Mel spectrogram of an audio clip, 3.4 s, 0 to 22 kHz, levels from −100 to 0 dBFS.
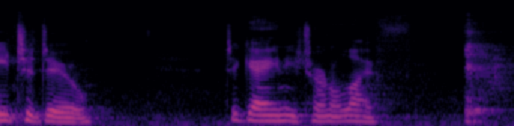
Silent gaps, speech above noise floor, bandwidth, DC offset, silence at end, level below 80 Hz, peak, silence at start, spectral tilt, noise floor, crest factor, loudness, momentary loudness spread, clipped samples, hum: none; 26 dB; 15 kHz; under 0.1%; 0 s; -84 dBFS; -40 dBFS; 0 s; -5 dB/octave; -80 dBFS; 16 dB; -55 LUFS; 12 LU; under 0.1%; none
